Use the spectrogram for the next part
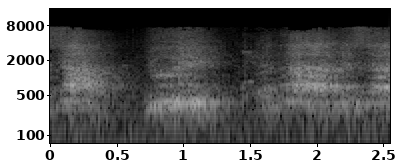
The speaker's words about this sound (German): Das libysche Staatsfernsehen übertrug Bilder von Demonstranten aus Tripolis, die Rache für Gaddafis Sohn forderten.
